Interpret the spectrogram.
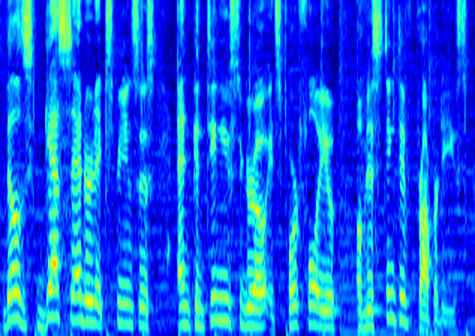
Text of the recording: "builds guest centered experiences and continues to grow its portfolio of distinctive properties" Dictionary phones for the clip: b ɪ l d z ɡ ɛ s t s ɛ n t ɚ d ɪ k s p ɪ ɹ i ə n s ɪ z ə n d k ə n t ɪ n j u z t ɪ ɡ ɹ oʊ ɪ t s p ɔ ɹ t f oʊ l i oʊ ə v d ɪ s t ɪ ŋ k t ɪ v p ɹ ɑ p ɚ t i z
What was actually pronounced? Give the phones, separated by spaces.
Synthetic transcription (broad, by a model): b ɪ l d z ɡ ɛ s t s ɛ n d ɚ d ɪ k s p ɪ ɹ i ə n s ɪ z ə n k ə n t ɪ n j u z t ɪ ɡ ɹ oʊ ɪ t s p ɔ ɹ t f oʊ l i oʊ ə v d ɪ s t ɪ ŋ k t ɪ v p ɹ ɑ p ɚ t i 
